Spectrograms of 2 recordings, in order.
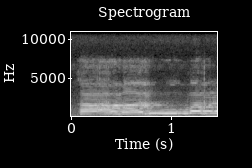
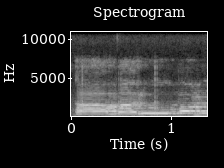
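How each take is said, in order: No difference in how they are said.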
